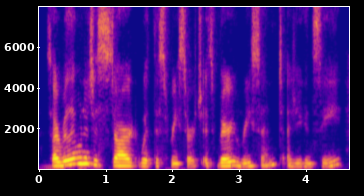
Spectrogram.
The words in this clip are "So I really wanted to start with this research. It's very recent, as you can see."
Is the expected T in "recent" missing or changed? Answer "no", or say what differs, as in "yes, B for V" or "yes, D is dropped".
no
